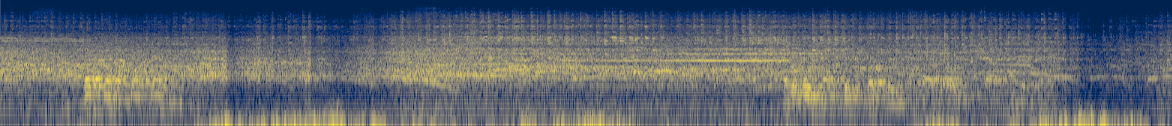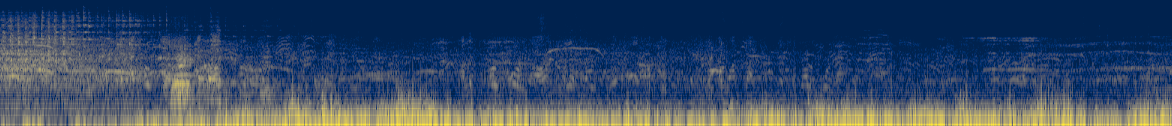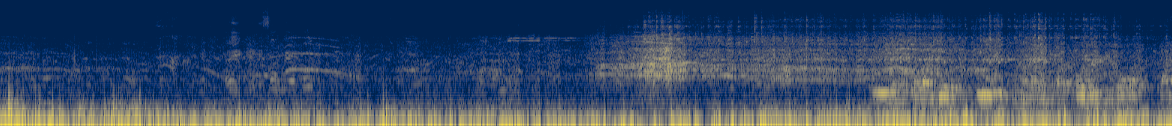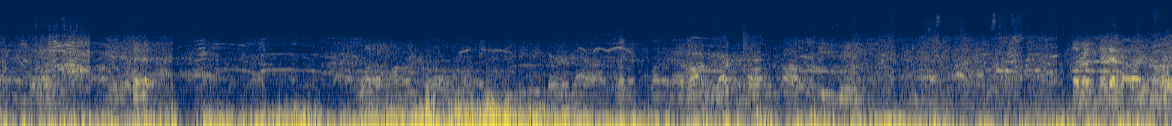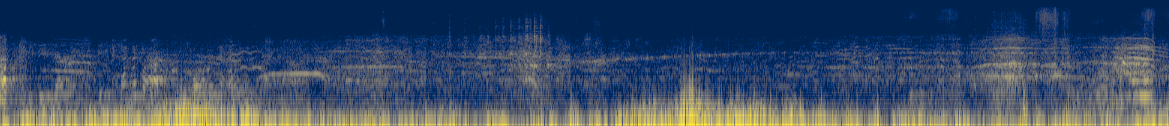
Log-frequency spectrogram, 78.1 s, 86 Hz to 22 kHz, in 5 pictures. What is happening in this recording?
161125-005americanfootball-st
American football in Lexington, Kentucky.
